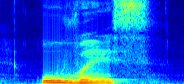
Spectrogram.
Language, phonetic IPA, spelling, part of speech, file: Ukrainian, [ʊˈʋɛsʲ], увесь, pronoun, Uk-увесь.ogg
- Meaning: 1. alternative form of весь (vesʹ, “all, the whole”) (after consonants or at the beginning of a clause) 2. Emphatic form of весь (vesʹ)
